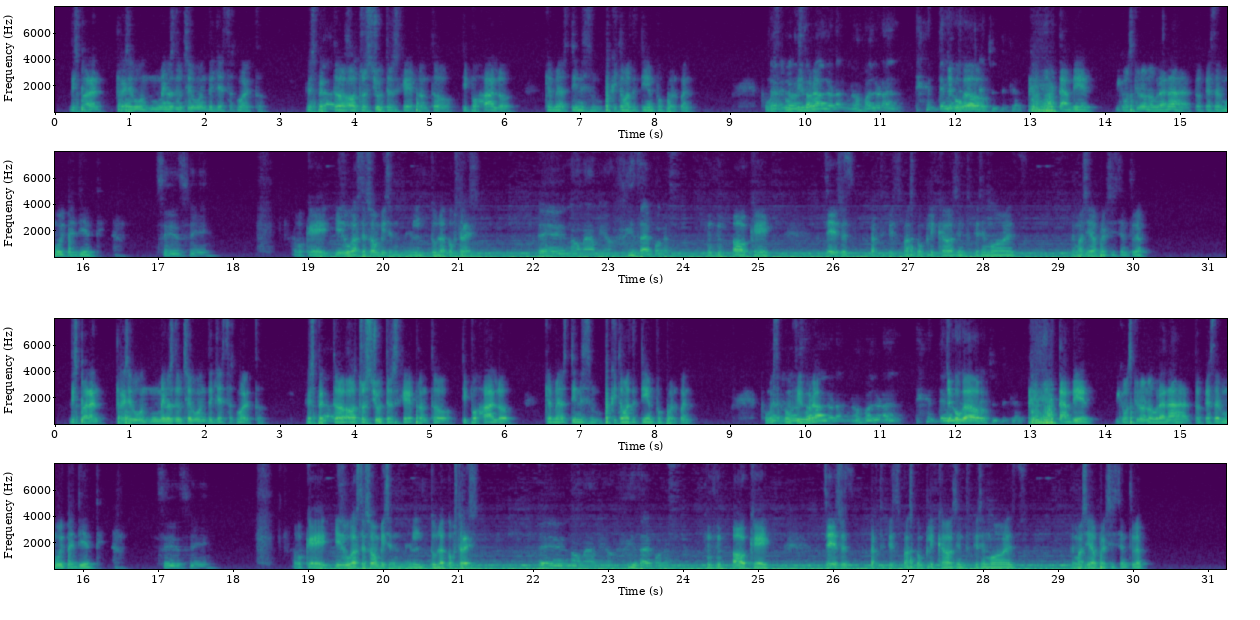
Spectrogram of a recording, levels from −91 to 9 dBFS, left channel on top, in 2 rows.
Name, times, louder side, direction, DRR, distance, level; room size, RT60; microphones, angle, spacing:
voice 1, 0.2-2.8 3.3-5.2 5.5-6.1 6.5-8.5 9.1-10.2 11.9-12.4 13.0-13.8 14.1-16.1 16.4-16.5 18.3-18.5 18.8-21.3 24.3-25.5 25.9-26.2 26.5-28.4 29.2-30.1, right 3 dB, 85° right, 0.6 m, -24 dB
voice 2, 3.5-4.1 9.5-12.9 17.0-17.7 22.1-23.9, right 1 dB, 85° left, 0.8 m, -29 dB
sound 1, 19.1-29.6, right 1 dB, 35° right, 1.4 m, -28 dB
3.1 x 2.3 x 2.3 m
head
